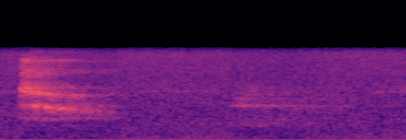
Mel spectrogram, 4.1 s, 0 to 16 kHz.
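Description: A man's short strained grunt, falling slightly in pitch, just after the start, then a fainter strained breath about halfway through, from the effort of bending a 5/16-inch hex steel bar by hand.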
